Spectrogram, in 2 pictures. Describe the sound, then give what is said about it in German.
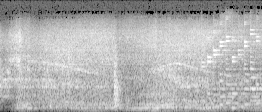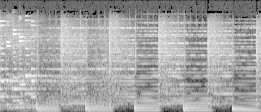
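A car engine turns over and revs up with a rising whine, loud, before a pounding rhythmic music beat takes over for the second half, opening the car magazine show Die Kurbelwelle. “Steige die und lade den Motor an.”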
